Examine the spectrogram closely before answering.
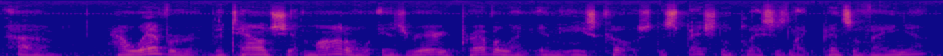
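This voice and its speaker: A somewhat breathy man speaks at a medium pitch and moderate pace with ordinary pitch variation. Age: 60s. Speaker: local political candidate. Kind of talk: interview. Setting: radio studio. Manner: halting.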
